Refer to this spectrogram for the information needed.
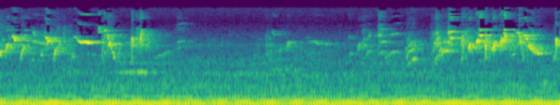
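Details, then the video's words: European goldfinch song in two bursts of rapid tinkling chirps and liquid twitters, separated by a quieter passage, with a steady low hum throughout. "Καρδερίνα,chardonneret,goldfinch the best"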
